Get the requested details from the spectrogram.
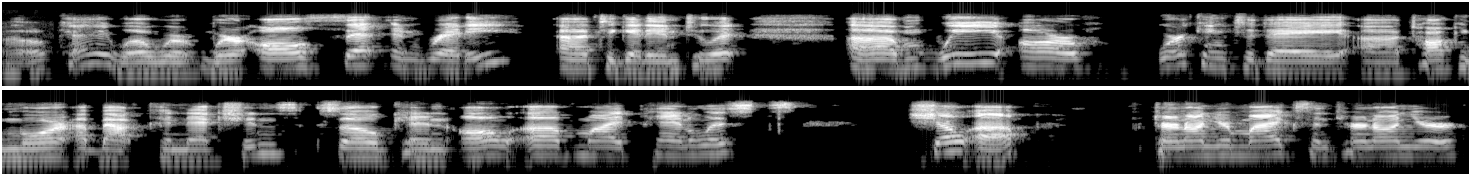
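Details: Adult speaker (panel moderator); Normal fluent speech.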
